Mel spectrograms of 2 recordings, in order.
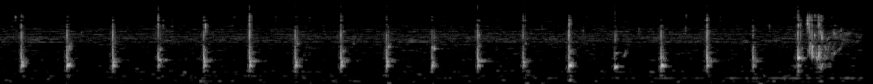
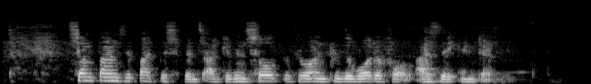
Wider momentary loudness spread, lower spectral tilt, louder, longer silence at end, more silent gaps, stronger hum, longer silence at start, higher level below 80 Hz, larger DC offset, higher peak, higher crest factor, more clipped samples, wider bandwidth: first, 14 LU vs 10 LU; second, 2.5 dB/octave vs -7.5 dB/octave; second, -32 LUFS vs -19 LUFS; second, 0.25 s vs 0.85 s; neither; neither; about the same, 0.2 s vs 0.1 s; second, -76 dBFS vs -66 dBFS; neither; about the same, -2 dBFS vs -4 dBFS; first, 32 dB vs 16 dB; neither; first, 17 kHz vs 7.6 kHz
